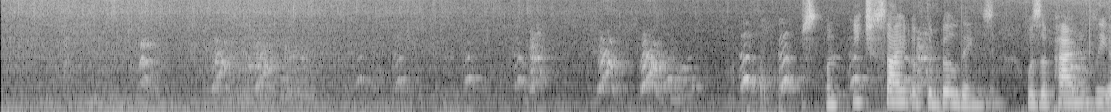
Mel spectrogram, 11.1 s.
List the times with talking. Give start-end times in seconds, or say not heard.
8.0-11.0.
